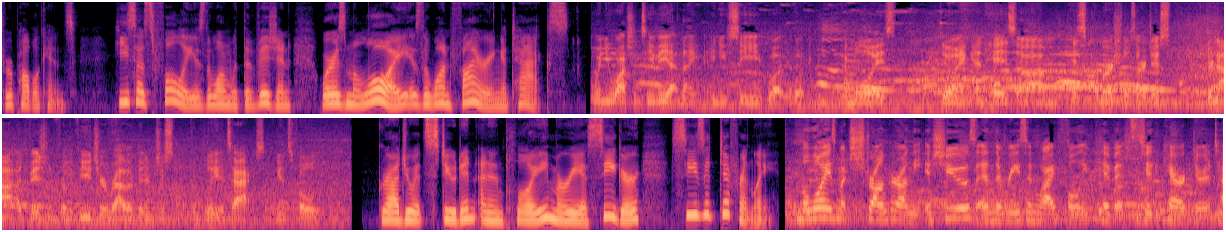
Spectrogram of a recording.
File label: Debate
